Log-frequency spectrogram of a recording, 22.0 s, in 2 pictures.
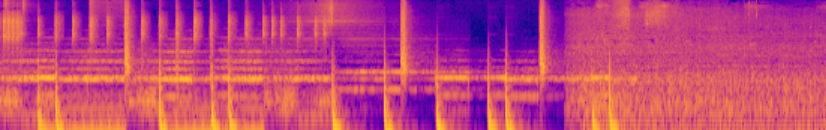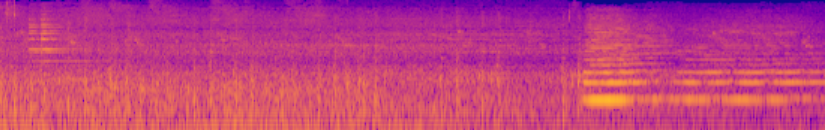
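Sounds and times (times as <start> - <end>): train wheels rumbling on track: 7.7 - 19.3
train horn: 18.8 - 22.0.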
